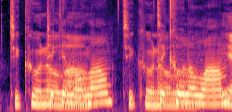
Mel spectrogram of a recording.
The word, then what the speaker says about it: Tikkun Olam: I think that this is where the Jew in me really comes out, that idea of, I don't know how to pronounce it, Tikkun Olam? – Tikkun Olam. Yeah.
